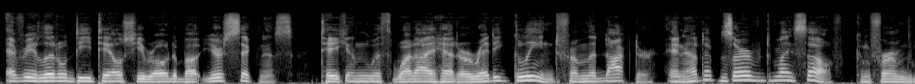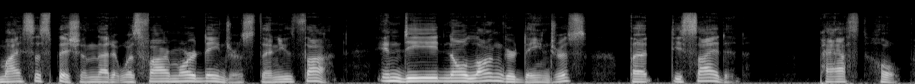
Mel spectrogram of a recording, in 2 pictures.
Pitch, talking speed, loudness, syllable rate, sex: 135 Hz, 140 wpm, -17 LUFS, 4.3 syllables/s, male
